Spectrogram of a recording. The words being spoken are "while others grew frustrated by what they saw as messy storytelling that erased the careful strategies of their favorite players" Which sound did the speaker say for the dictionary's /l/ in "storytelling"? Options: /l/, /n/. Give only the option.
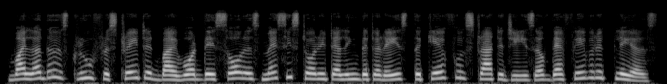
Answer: /l/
